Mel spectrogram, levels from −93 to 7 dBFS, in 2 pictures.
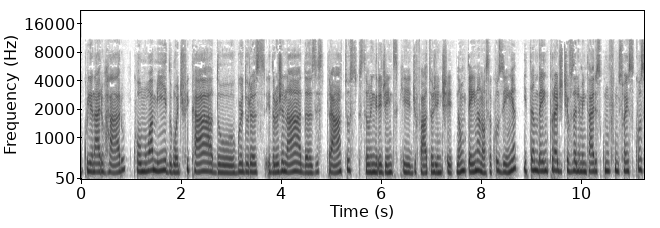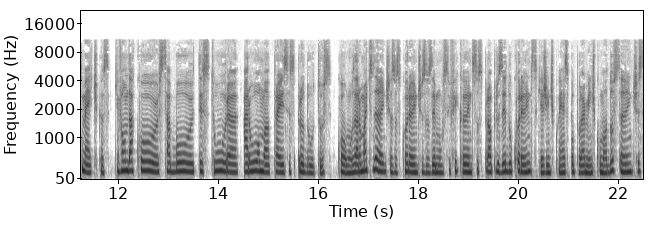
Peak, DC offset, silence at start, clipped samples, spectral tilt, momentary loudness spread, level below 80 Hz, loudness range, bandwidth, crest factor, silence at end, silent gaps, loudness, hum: -2 dBFS; under 0.1%; 0.05 s; under 0.1%; -5.5 dB/octave; 5 LU; -60 dBFS; 2 LU; 11.5 kHz; 16 dB; 0 s; none; -18 LUFS; none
